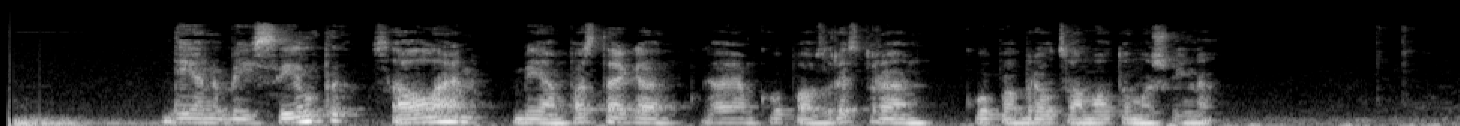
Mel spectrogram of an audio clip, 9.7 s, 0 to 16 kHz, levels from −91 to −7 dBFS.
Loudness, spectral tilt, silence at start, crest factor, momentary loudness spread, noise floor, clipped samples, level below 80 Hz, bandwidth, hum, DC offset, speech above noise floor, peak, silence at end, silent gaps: -26 LUFS; -7.5 dB/octave; 0.05 s; 18 dB; 14 LU; -50 dBFS; under 0.1%; -42 dBFS; 7.8 kHz; none; under 0.1%; 26 dB; -6 dBFS; 0.15 s; none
